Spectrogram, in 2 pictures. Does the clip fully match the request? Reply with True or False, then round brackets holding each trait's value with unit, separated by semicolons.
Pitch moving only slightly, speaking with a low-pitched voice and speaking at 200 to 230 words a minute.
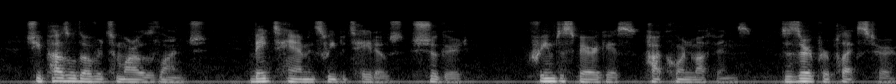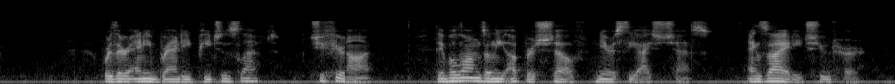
False (2.1 semitones; 120 Hz; 145 wpm)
